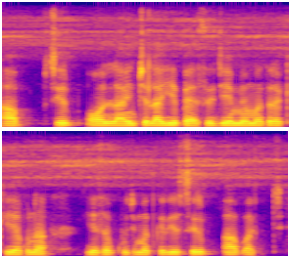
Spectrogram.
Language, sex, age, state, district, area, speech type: Hindi, male, 18-30, Uttar Pradesh, Pratapgarh, rural, spontaneous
